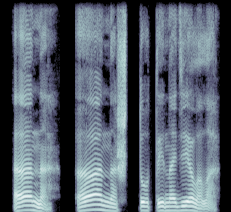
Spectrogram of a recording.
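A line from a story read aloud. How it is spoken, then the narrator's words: Moaning. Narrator (Russian): простонал он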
